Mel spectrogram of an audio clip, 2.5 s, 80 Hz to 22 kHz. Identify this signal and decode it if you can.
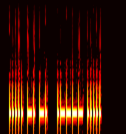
Morse code, heard as a keyed tone, about 40 wpm, 700 Hz. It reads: 5NN 15
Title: CQ WW DX Contest Exchange Encore - 40wpm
